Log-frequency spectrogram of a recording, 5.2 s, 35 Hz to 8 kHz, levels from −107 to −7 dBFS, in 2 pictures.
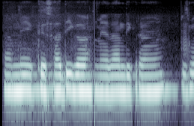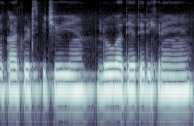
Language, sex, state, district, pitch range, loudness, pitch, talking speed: Hindi, male, Jharkhand, Sahebganj, 155-165 Hz, -22 LUFS, 160 Hz, 220 wpm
